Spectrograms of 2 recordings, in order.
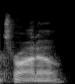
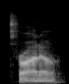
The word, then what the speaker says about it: Toronto: The fact that it's set in Toronto, or Toronto, as I think people in Toronto pronounce it, Toronto. You're not supposed to pronounce that second T.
